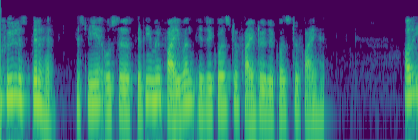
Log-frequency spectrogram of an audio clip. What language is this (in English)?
Hindi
